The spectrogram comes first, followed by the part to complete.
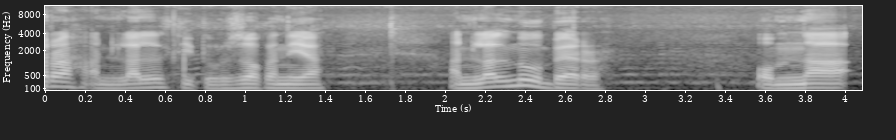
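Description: Honey bees buzzing close by, loud in three passes whose pitch swoops up and down as the bees fly past: one through the first second or so, one in the middle, and one at the end. A quieter hum of the swarm lies between.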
